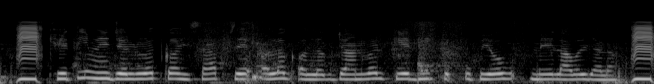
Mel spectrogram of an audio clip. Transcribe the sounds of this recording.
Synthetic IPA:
kʰeːt̪imẽd͡ʒəɾuːɾət̪kaɦɪsaːbseʔələɡələɡd͡ʒaːnwəɾkebʱikʊpjoːɡmẽlaːwəld͡ʒaːlaː

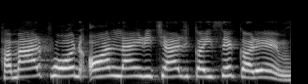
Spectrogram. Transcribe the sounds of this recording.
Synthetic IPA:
həmaɾpʰonɔnlajnɾit͡ʃaɾd͡ʒkəjsekəɾem

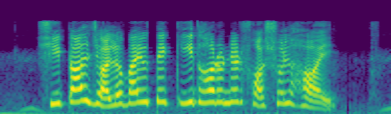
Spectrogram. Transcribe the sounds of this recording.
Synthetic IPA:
ʃit̪ɔld͡ʑɔlobajut̪ekid̪ʱɔɾoneɾfɔʃolɦɔe

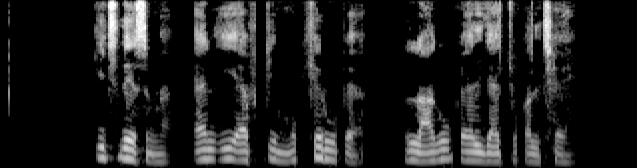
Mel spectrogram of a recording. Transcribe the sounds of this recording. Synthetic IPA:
kɪt͡ʃʰd̪eːsmẽ | eːniːeːpʰʈiːmʊkʰjəɾuːpja | laːɡukɛːld͡ʒaːet͡ʃʊkəlt͡ʃʰɛː

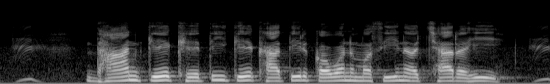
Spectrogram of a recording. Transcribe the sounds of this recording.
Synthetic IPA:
d̪ʱankekʰet̪ikekʰat̪iɾkəwənməsinətːʃʰaɾəɦi

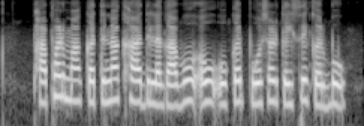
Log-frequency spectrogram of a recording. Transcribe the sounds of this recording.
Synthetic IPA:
pʰaːpʰəɽmãkət̪nakʰaːd̪ləɡaːboʔɔuoːkəɾpoːsəɽkəɪsekəɾboː

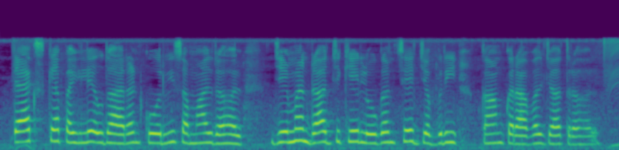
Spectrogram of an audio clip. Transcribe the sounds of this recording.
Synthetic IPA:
ʈɛːkskepəɦɪleʊd̪aːɾəñkoːɾʋisəmaːd͡ʒɾəɦəl | d͡ʒeːmənɾaːd͡ʒjəkeloːɡə̃nsed͡ʒəbɾikaːmkəɾaːʋəld͡ʒaːt̪ɾəɦəl

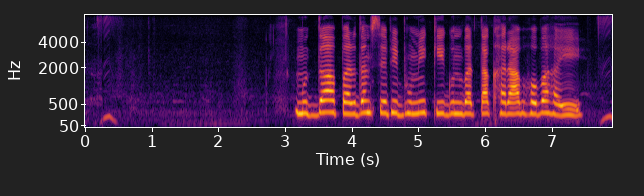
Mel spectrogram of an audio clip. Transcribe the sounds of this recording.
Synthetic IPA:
mʊd̪ːapəɾd̪ənsebʱibʱuːmikiɡʊnbəɾt̪akʰəɾaːbɦobəɦəi

